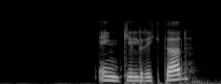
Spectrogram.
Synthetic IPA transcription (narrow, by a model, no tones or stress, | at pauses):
ʔɛŋkəlɾɪkt̪ɑɖ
